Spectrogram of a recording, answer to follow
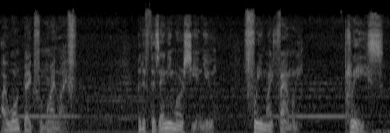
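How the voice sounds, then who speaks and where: An actor playing a remorseful, condemned man in a video game drama, speaking gravely with a resigned, pleading manner. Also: sits low, lively intonation, slow pace, over music, heavily acted. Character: remorseful condemned man, coerced accomplice who loves his family.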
